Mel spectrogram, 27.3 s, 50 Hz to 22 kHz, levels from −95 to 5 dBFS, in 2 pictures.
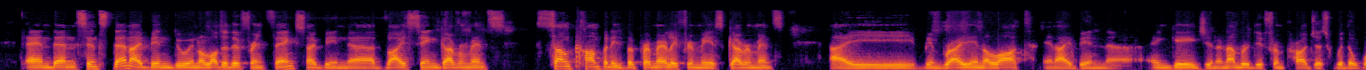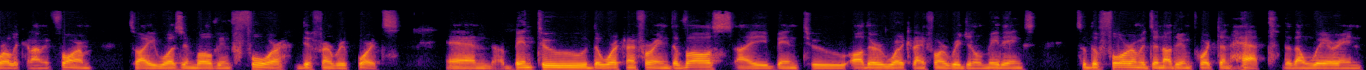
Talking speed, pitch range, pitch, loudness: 180 wpm, 90-105 Hz, 95 Hz, -20 LUFS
